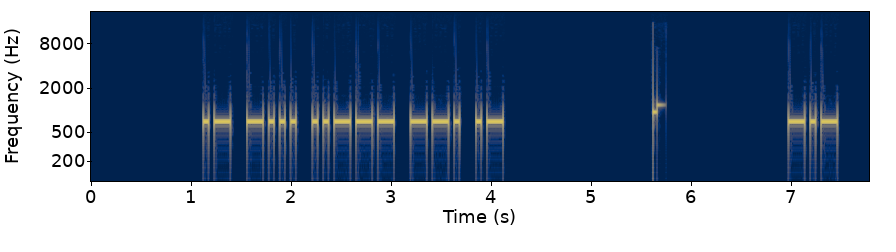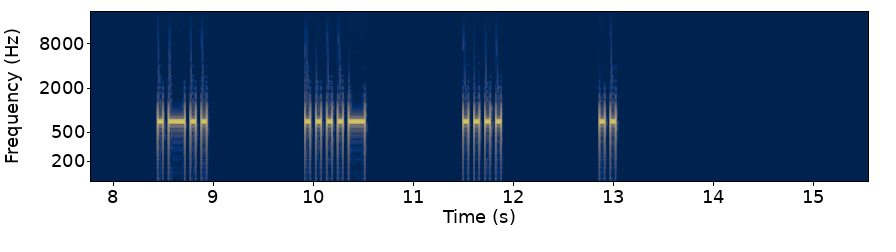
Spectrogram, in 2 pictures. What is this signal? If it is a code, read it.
Morse code, heard as a keyed tone, about 21 wpm, spaced as for 11 wpm, 700 Hz. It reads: AB2GA KL4HI
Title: USA Call Signs - 5 Characters - 6x Character Spacing - 22wpm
